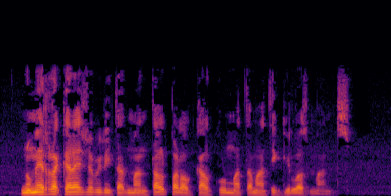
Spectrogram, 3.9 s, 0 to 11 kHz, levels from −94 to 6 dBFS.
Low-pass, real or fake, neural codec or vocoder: 7.2 kHz; real; none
